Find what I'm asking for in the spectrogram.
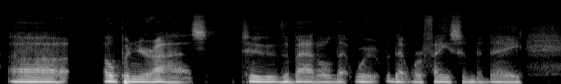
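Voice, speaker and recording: Against a quiet background, a man with a medium pitch talks at a fairly slow pace in a dark, mellow, somewhat breathy tone, the sound dry and close with no echo. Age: 60s. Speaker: podcast host. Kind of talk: casual monologue.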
